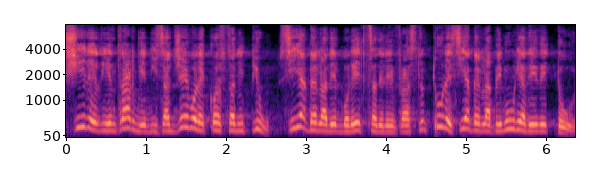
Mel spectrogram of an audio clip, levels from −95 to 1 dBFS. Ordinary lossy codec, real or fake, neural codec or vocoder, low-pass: none; fake; codec, 16 kHz, 8 kbps, FreqCodec, smaller model; none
